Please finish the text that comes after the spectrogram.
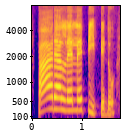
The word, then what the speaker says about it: paralelepípedo: Só que onde está a sílaba tônica? Paralelepípedo. Aqui. Então, última, penúltima, antepenúltima. Tá?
